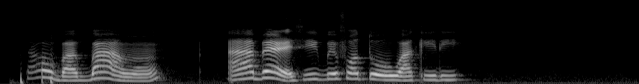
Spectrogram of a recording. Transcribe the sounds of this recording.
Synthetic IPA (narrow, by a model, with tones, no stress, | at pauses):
ta˦o˦˨ba˨ɡ͡ba˨˦a˦˨w̃ɔ̃˨˦ | a˦bɛ˦˨ɾɛ˨si˨˦ɡ͡be˦fɔ˦to˦˧wa˧ki˧ɾi˧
